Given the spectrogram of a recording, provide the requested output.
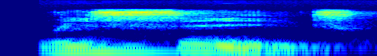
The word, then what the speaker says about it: receipt: call and we have received receipt and the two final words also have silent letter p's we have raspberry ras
